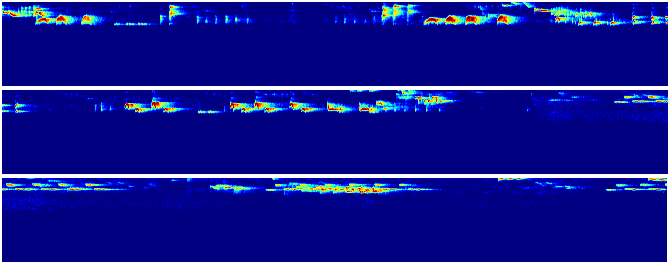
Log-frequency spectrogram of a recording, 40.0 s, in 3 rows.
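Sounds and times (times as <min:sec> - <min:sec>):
small birds singing: 0:00.0 - 0:23.1, 0:23.8 - 0:39.9
faint hiss: 0:24.0 - 0:39.9.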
